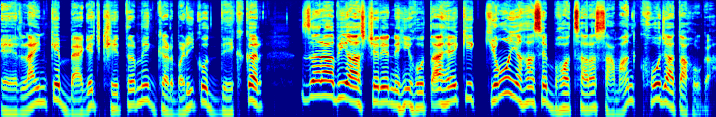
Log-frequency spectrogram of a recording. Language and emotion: Hindi, disgusted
